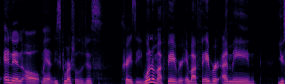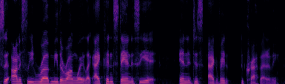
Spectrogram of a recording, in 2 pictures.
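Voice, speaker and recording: A woman hosting a podcast, riffing in a casual comedic monologue, animated and sarcastic, with lots of fillers and laughter. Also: deep voice, no room sound, clean studio sound. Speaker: podcast host.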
